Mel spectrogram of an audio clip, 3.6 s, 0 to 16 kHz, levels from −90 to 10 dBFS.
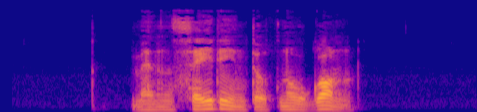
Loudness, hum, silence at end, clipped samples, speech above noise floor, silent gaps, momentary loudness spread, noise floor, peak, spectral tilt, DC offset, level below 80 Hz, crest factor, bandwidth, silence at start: -19 LUFS; none; 0.95 s; under 0.1%; 57 dB; none; 12 LU; -76 dBFS; 0 dBFS; -5 dB/octave; under 0.1%; -52 dBFS; 20 dB; 11.5 kHz; 1 s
